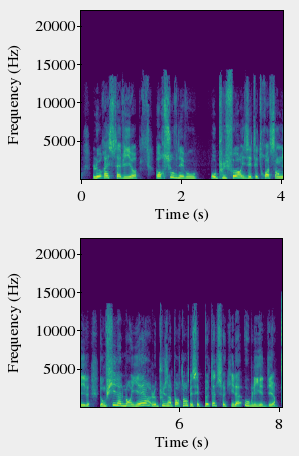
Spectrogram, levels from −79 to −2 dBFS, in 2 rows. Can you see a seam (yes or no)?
yes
